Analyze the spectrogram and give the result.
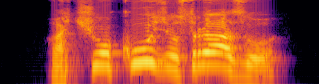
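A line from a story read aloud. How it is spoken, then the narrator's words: Offended yelling. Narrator (Russian): Сатана обиженно завопил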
